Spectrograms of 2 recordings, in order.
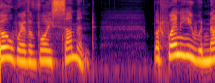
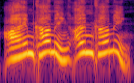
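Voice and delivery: higher-pitched, urgent cry; loud exclamation; 6 semitones higher, 4 dB louder than usual. A narrator's reading. Wife answering the mysterious voice, loud exclamation. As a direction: call out suddenly in answer. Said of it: "exclaiming in a loud voice".

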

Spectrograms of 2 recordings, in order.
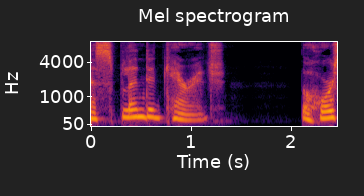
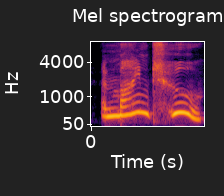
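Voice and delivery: eager high cry, slow; cried out; 7 semitones higher, 5 dB louder, slower than usual. A narrator's reading. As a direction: cry it out in joy. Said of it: "cried the prince".

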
